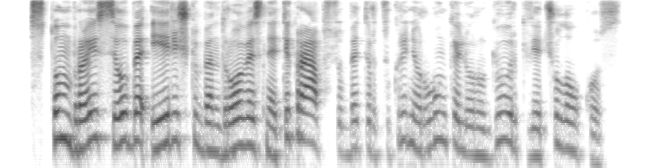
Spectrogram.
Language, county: Lithuanian, Vilnius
